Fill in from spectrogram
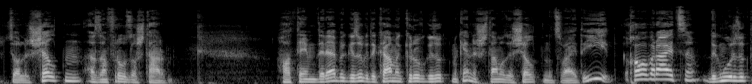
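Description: A man with a Yiddish accent teaching a Talmud class, reading the text in a quick singsong study-hall chant and explaining it. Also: mid-range voice.

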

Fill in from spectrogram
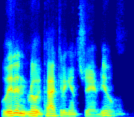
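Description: A man's voice: mid-range voice, quick pace, sharp tone. A young man co-hosting a sports podcast, joking and bantering in casual chat. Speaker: podcast co-host.

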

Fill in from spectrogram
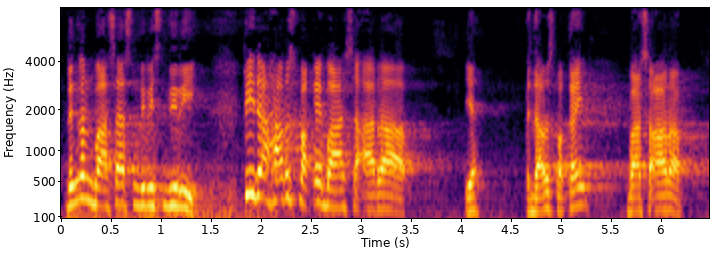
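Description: A man from Indonesia with a Medan Indonesian accent, a preacher giving a hadith lesson and answering questions, lively and joking as he acts out wedding vows. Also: high voice, a little fast. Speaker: Islamic preacher. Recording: long reverb of a hall.

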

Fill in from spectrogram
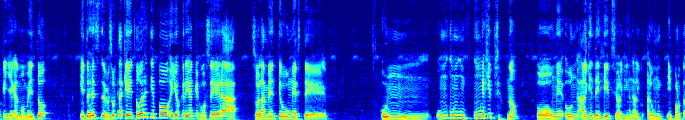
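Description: A man retelling a Bible story in a loose, conversational sermon, often restarting and rephrasing as he goes. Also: fairly high pitch. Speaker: preacher. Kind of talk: informal Bible teaching.

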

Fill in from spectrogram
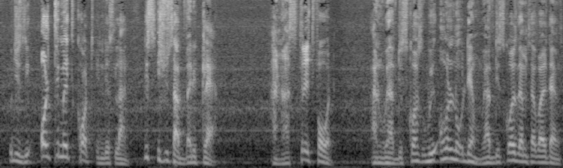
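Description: A man with a Nigerian accent argues a legal point in a discussion. His delivery is quick and very lively in pitch, emphatic and argumentative, with key phrases repeated for stress. There is faint noise in the background. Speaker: legal commentator, guest. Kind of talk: animated political and legal discussion.

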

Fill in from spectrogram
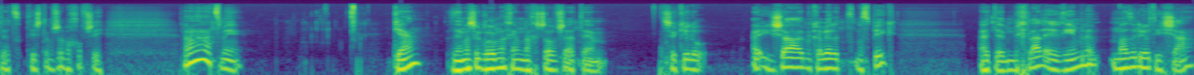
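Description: A man's voice: medium pitch, creaky, long pauses, warm tone, no room sound, clean studio sound. A young man talking straight to his listeners about relationships, rambling through restarts and rhetorical questions. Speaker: social commentator. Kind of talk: casual monologue on relationships.

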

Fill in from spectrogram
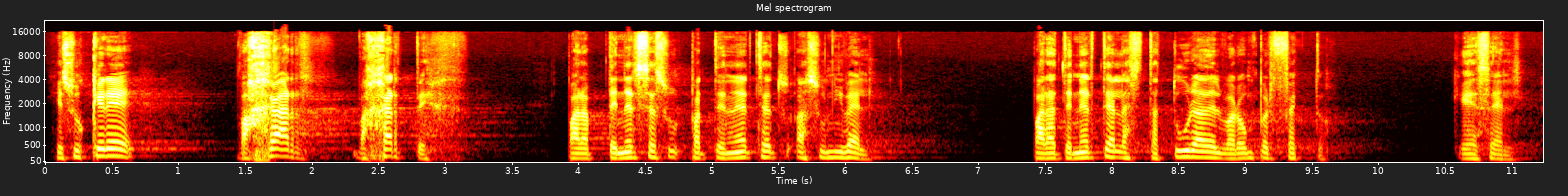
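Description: A man's voice: fairly high pitch, a little slow, pauses often, big-room sound. A man preaching a sermon in a church, building up to emphatic repeated calls. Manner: rising to emphatic shouted repetitions.

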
